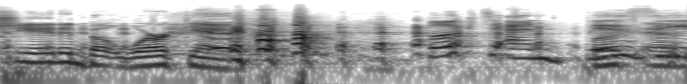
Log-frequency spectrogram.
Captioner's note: laughing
